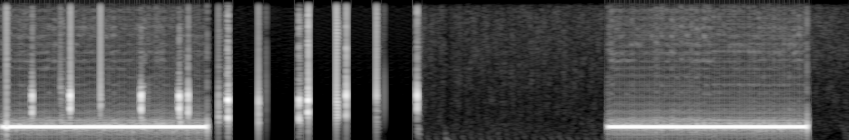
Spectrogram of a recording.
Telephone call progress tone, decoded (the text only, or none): ringback tone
